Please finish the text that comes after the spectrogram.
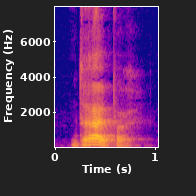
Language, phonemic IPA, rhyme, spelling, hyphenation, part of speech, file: Dutch, /ˈdrœy̯.pər/, -œy̯pər, druiper, drui‧per, noun, Nl-druiper.ogg
- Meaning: 1. one who drips 2. a falling drop of liquid or its dried-up result 3. the clap, gonorrhoea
